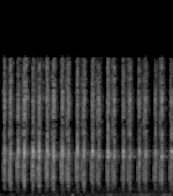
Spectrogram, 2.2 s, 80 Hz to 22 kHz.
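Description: A Fat Free crankbait made of ABS plastic is shaken so its internal rattle is heard as a fast run of about 15 bright, high-pitched clicks, nearly all energy above 2 kHz with almost no ring. The rattle is a little louder than a DD22's low, dull rattle.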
